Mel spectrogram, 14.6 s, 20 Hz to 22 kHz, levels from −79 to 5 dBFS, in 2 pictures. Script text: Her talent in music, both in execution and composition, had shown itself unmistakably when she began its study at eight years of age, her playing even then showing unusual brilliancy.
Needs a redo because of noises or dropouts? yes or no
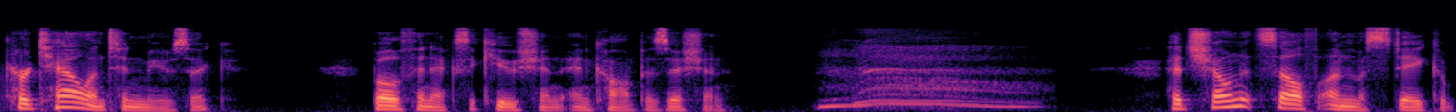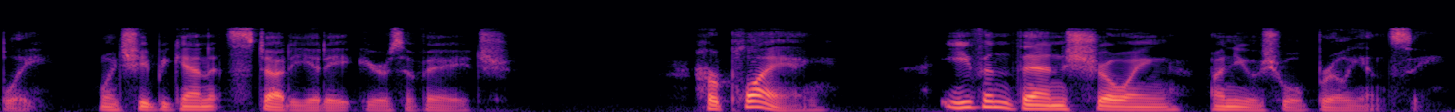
yes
